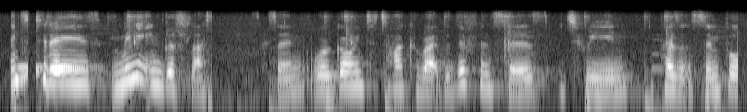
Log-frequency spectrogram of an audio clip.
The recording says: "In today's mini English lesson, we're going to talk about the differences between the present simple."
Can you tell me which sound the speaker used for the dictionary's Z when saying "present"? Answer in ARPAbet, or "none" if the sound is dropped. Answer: Z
